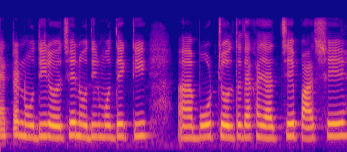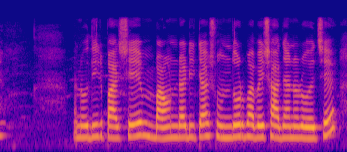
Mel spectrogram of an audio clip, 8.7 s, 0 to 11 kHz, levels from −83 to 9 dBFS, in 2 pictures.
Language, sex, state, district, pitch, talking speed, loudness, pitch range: Bengali, female, West Bengal, Kolkata, 225 Hz, 130 wpm, -14 LUFS, 215-240 Hz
